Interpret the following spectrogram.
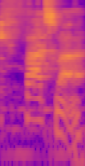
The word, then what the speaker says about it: Fatma: with a choreographer named Fatma which I'm sorry if I mispronounced her name I listened to about five different ways to pronounce his name and it seems to be Fatma so Fatma claims that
